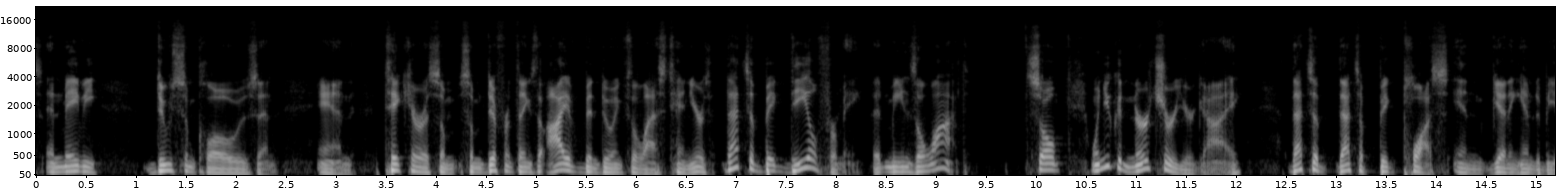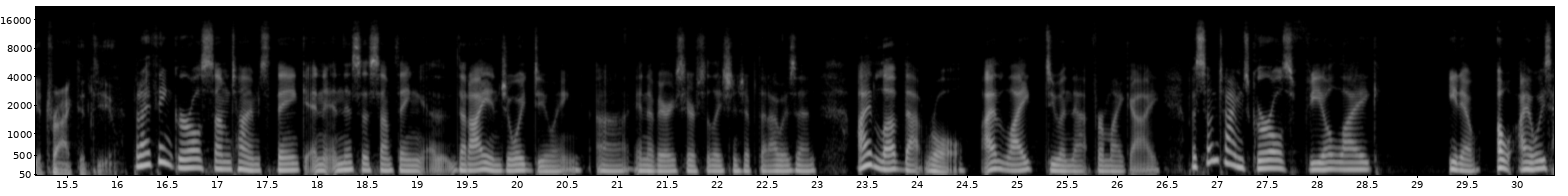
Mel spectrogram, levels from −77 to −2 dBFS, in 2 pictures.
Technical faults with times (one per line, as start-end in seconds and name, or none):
none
